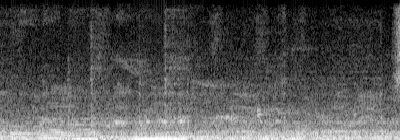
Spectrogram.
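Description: Modal Electronics polyphonic synthesizer playing a sustained pad of held chords through its digital output card's chorus and delay effects, with a flanger being dialled in to sweep the sound.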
